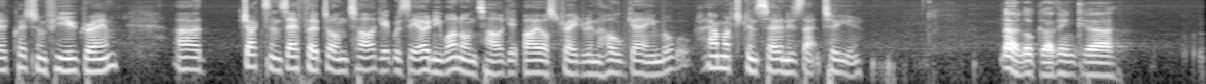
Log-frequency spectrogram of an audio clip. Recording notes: Post-Match Press Conference. Speak to media following the Subway Socceroos 1-0 win over Syria.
